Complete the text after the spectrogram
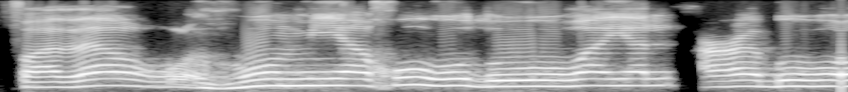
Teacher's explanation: فذر را پر ہے، ذال کو باریک پڑھنے، فا بھی باریک، ذال بھی باریک، را پر دھیان کریں. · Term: ذال باریک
